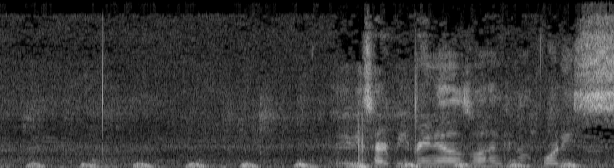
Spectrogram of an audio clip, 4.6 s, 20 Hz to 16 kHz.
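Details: Fetal heartbeat at 13 weeks of pregnancy on a home fetal Doppler: rapid, regular whooshing pulses about 146 beats a minute, with the mother's own heartbeat also audible.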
